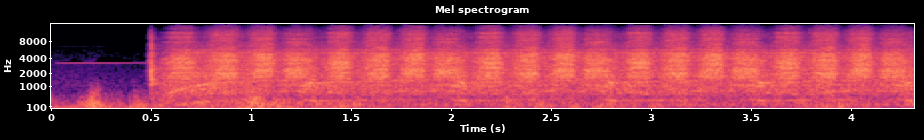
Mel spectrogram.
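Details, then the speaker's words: CAT 226B skid steer diesel, previously pulled apart, during a compression test: even, fast starter churning with no firing and no load pulses; compression reads about 0 against roughly 400 expected. "If it's under that, then the motor's probably dusted or there's something wrong. Alright, so we pretty much have 0."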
